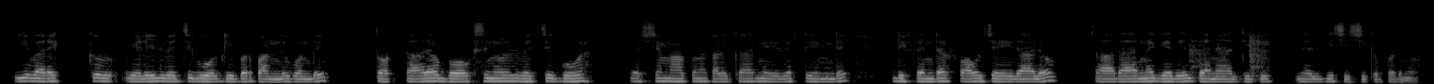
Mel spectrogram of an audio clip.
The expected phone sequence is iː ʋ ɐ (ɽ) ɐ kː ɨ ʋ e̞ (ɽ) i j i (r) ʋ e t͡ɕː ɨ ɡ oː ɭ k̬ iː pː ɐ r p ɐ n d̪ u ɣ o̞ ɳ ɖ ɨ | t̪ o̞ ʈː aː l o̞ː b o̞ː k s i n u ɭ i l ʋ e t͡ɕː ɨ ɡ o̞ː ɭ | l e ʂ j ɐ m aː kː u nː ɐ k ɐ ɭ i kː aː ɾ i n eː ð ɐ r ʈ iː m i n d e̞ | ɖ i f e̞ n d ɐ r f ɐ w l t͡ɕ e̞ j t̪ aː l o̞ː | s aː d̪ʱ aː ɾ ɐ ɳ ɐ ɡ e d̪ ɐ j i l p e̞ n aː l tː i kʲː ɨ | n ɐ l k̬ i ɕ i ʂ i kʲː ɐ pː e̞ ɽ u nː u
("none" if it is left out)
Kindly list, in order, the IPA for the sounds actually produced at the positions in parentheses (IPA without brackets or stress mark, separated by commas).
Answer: ɾ, ɭ, l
